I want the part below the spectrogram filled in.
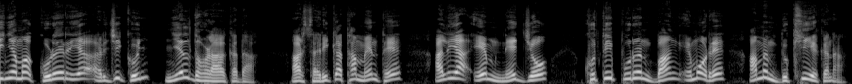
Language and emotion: Santali, angry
